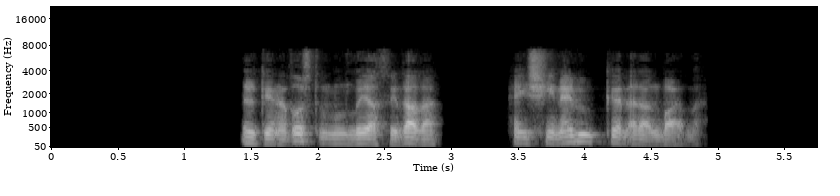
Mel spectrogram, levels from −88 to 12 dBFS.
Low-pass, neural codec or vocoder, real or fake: 7.2 kHz; codec, 16 kHz, 0.5 kbps, FunCodec, trained on LibriTTS, 25 frames a second; fake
